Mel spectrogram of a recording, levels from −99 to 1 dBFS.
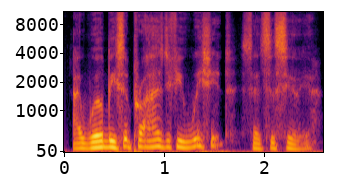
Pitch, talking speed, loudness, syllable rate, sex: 135 Hz, 230 wpm, -18 LUFS, 5.9 syllables/s, male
